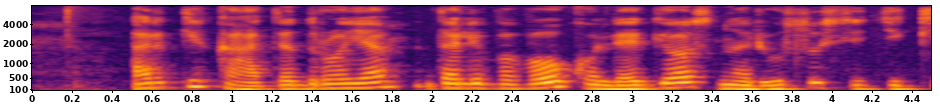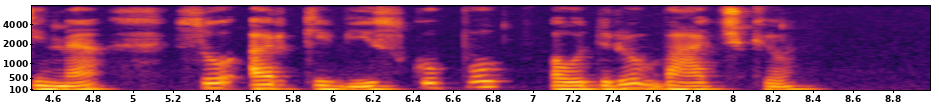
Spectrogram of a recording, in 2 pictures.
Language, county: Lithuanian, Panevėžys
